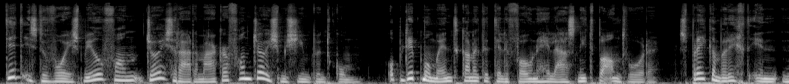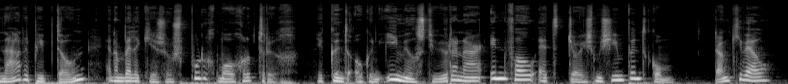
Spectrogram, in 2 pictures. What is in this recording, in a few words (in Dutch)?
zakelijke voicemail voorbeeld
